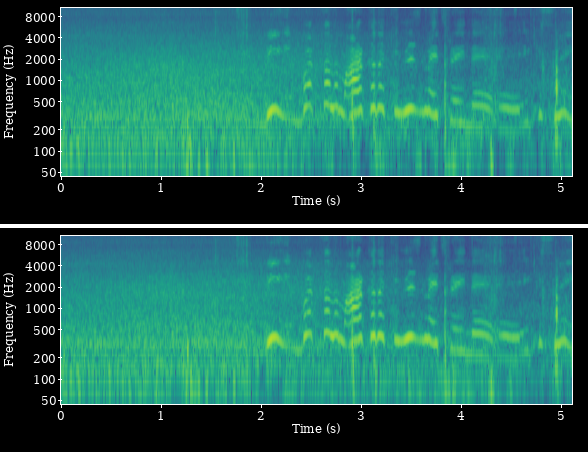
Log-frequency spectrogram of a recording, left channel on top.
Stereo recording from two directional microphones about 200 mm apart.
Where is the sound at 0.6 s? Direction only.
5° right (ahead or behind).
